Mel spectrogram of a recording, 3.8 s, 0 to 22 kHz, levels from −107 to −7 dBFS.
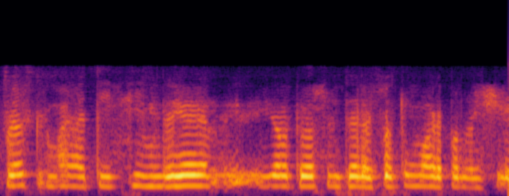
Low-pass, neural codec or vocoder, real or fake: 5.4 kHz; codec, 16 kHz in and 24 kHz out, 0.6 kbps, FireRedTTS-2 codec; fake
